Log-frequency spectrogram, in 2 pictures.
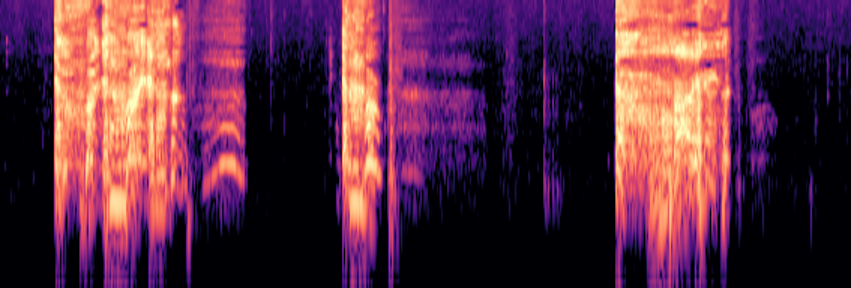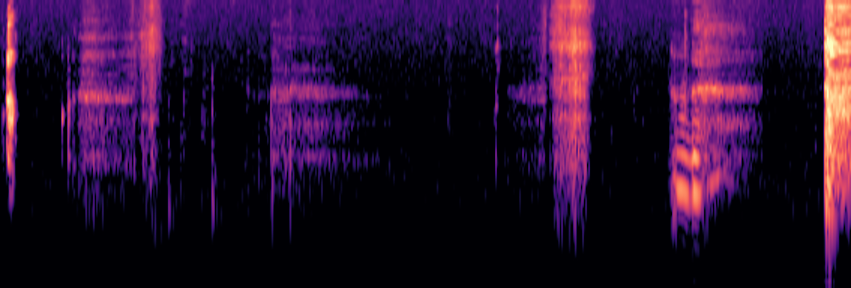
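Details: Girl coughing, first thought to be allergies, now with chest pain: three loud harsh coughs with throat-clearing and quieter breathy sounds between.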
